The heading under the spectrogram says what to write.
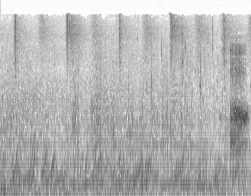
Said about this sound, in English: Opening outer sea door.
